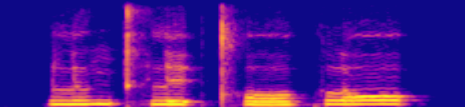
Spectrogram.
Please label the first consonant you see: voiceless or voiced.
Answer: voiced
